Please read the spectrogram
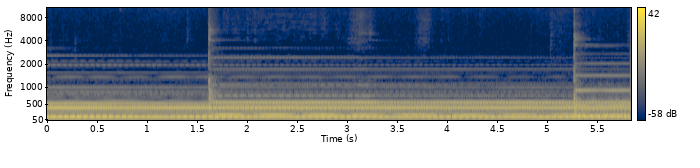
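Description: Forged Nepalese singing bowl, 24 cm and tuned to about 111 Hz (A), struck twice, about 2 and 5 seconds in. Its deep tone rings on with many higher overtones and a slow wobble between strikes.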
